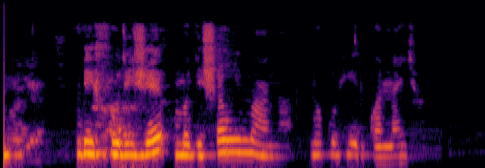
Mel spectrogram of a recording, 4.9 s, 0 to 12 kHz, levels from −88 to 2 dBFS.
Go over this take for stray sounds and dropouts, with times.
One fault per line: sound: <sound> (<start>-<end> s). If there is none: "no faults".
no faults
